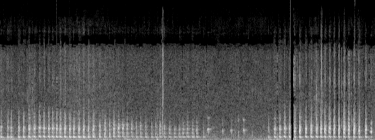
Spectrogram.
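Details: Rapid chuckling clucks from a domesticated ferret, a dense pulsed series that softens and fades for a few seconds, then returns loud and evenly spaced after a sharp click.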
